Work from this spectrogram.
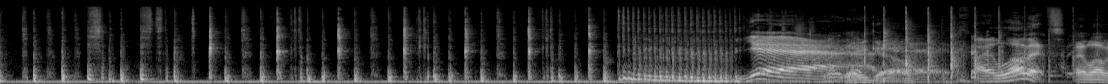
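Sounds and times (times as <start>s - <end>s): beatboxing drum sounds: 0.0s - 9.6s
held vocal tone: 6.0s - 9.6s.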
